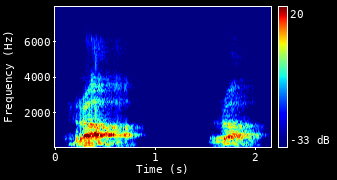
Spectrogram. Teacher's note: make the underside of the tip of the tongue touch the palate of the mouth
